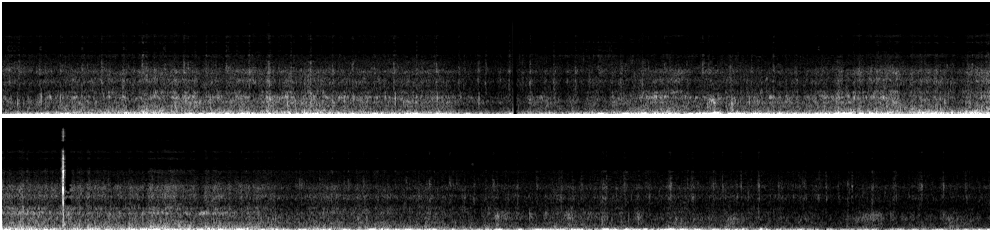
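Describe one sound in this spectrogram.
A horse's hooves pound rhythmically on a dirt track.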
